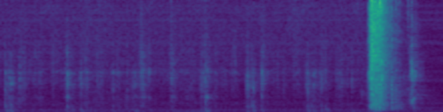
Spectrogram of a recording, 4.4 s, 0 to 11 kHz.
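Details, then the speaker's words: Sony TC440 reel-to-reel on tape playback: irregular ticking clicks, roughly one a second, over a faint hum; the owner's nearby AM transmitter was picked up and recorded onto the tape as interference. "noise that I'm hearing there that's an effort for my am transmitter being picked up and being recorded I was wondering what the hell that noise was that's my AM transmitter that's causing that"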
